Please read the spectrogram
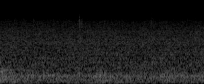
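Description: Room tone: a steady, even background hiss with no distinct events.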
